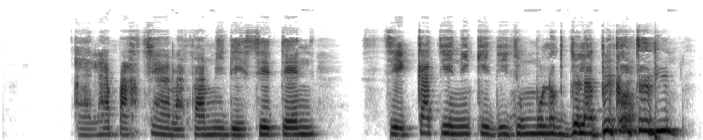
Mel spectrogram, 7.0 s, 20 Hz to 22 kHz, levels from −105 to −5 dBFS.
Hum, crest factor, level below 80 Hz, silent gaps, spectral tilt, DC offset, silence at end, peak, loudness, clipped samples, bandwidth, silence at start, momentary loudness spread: none; 14 dB; -54 dBFS; 3.52-3.61 s; -4.5 dB/octave; under 0.1%; 0.25 s; -2 dBFS; -17 LUFS; under 0.1%; 9.4 kHz; 0.75 s; 12 LU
